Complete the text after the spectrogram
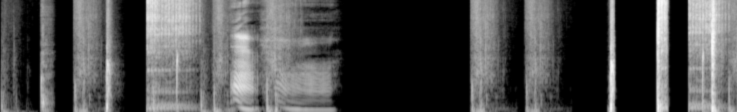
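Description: Lava pops and crackles in short bursts.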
